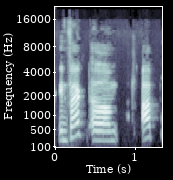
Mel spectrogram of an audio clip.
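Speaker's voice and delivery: usual speaking voice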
